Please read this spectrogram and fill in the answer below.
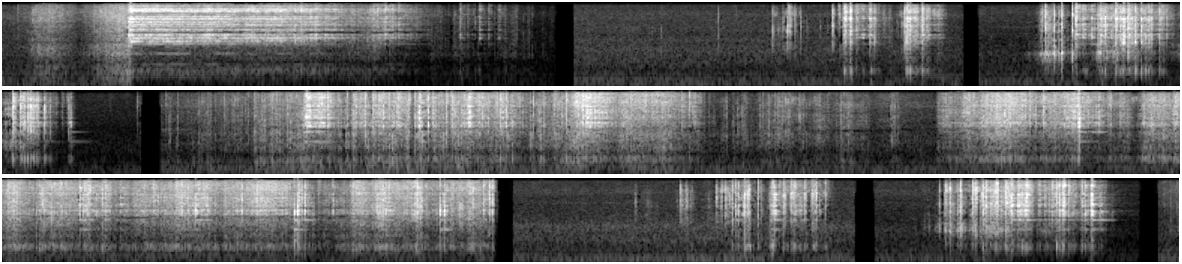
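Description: Small tumbled crystal stones and chips poured from a plastic bag into a glazed ceramic bowl, clattering and clinking against the bowl and each other. The pours come one after another, each a few seconds long, with short pauses between.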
